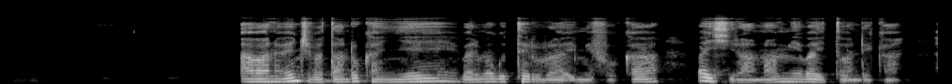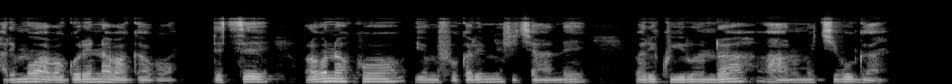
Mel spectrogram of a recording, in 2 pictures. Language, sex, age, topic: Kinyarwanda, male, 25-35, health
